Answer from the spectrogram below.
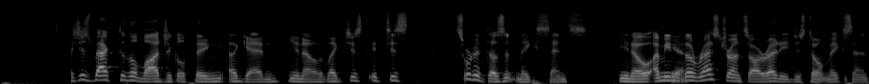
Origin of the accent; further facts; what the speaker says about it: Seattle, Washington, United States; Like I'm from Seattle, home of Boeing.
